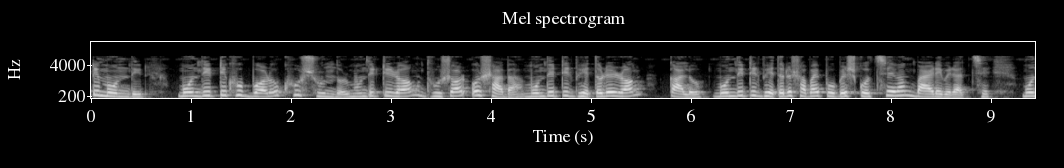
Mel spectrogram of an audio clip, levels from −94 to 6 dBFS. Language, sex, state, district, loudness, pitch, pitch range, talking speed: Bengali, female, West Bengal, Malda, -15 LUFS, 240 Hz, 220-265 Hz, 165 wpm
